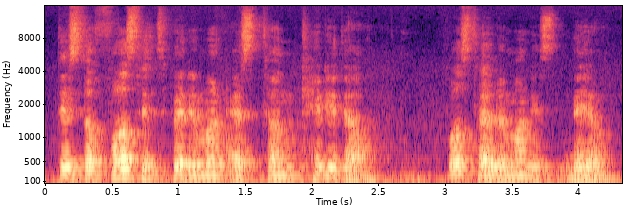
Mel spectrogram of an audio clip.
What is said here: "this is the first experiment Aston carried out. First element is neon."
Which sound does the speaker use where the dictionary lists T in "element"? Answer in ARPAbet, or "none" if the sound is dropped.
none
